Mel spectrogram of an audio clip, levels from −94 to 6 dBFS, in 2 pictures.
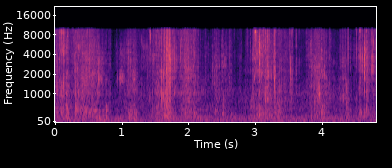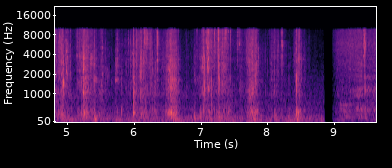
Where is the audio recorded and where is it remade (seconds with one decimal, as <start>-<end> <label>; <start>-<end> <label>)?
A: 0.0-3.0 remade; 3.0-4.6 recorded; 4.6-9.6 remade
